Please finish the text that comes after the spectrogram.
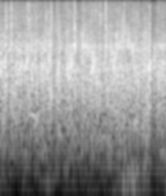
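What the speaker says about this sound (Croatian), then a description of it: "Molim jedan aplauz za njega" Dense, steady applause from an audience at a stage event, loud and close, filling the whole moment without a break.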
